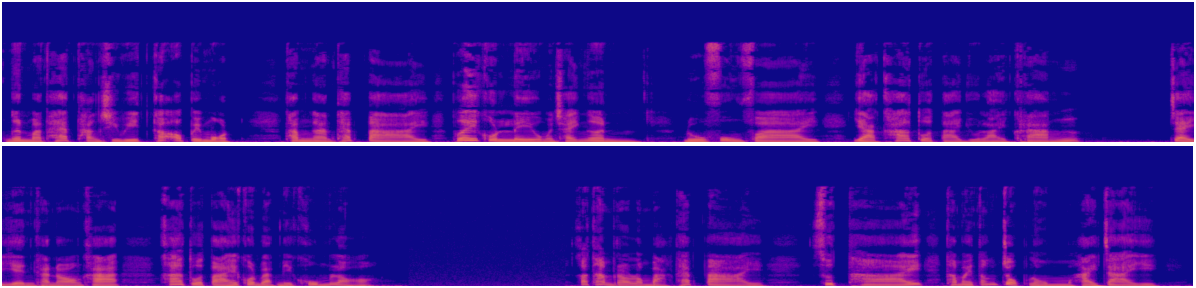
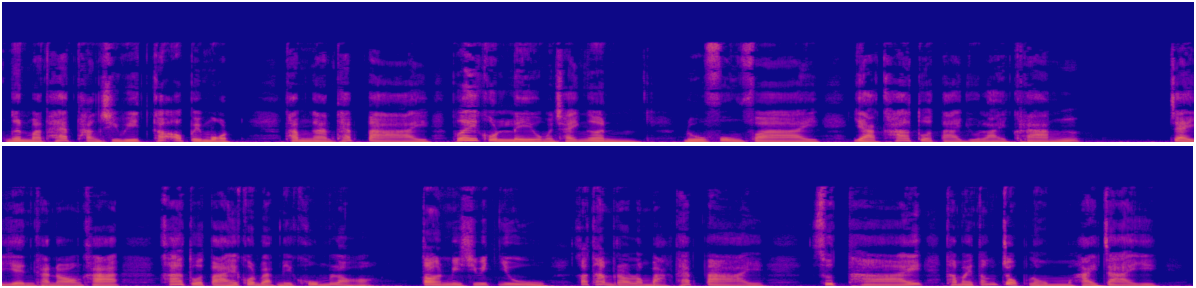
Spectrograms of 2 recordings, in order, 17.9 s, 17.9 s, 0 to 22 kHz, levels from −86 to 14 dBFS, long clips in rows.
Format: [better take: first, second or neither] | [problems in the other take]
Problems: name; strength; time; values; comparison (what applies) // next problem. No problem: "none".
second | audio cutting out; at 12 s for 1 s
